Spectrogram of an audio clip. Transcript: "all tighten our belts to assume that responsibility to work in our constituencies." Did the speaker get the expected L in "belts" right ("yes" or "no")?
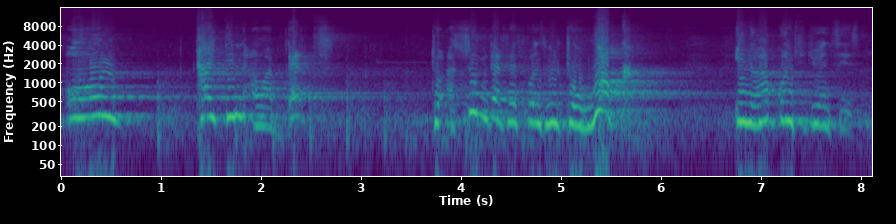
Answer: no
